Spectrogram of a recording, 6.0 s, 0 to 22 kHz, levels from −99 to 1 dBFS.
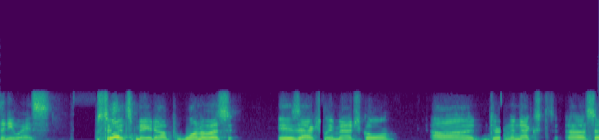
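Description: At 0.73 to 0.98 s, just before "of it's made up", lost AMR speech frames leave the decoder repeating stale settings with falling gain, so the sound drops to near silence within two frames. Shorter dips follow at 3.19 s, after "one of us is", and 4.99 s, after "magical uh". On a spectrogram they appear as frozen, blurred harmonics thinning to a gap; on a waveform, as decaying envelopes.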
